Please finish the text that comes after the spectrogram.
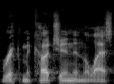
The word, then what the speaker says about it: McCutcheon: version uh it's Rick McCutchen and the last name is spelled MCC u t c h e o n so there's an e in there that's silent but it's McCutchen but with an e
